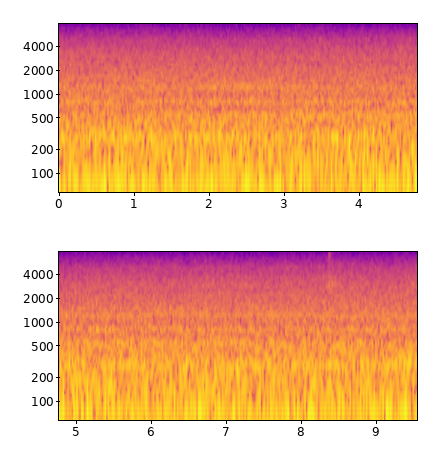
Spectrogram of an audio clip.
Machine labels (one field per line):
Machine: fan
